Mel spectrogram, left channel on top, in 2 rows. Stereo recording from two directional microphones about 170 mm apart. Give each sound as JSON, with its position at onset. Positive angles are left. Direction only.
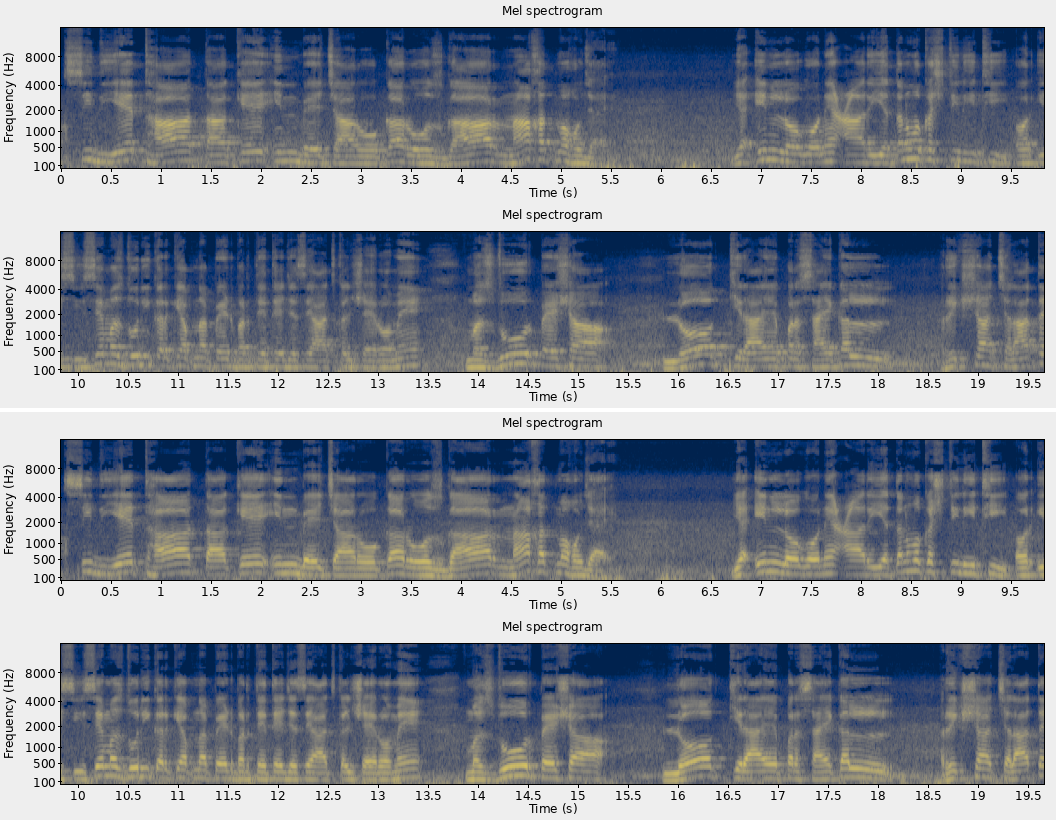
{"t": 0.5, "sound": "mantra", "side_deg": -15}
{"t": 6.7, "sound": "mantra", "side_deg": -15}
{"t": 15.9, "sound": "speech", "side_deg": -20}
